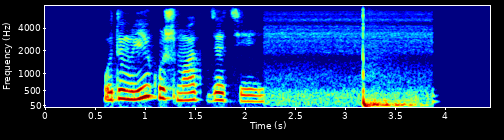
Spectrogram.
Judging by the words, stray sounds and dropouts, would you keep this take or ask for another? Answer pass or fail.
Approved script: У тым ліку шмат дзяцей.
fail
